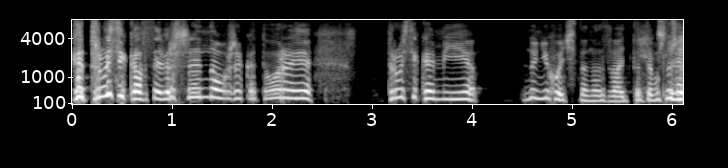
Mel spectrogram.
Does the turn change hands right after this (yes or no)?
yes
